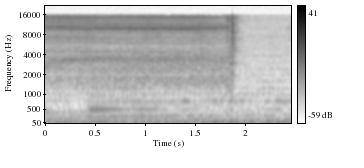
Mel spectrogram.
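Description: Long draw on an e-cigarette: a steady high hiss with a thin whine, cut off sharply with a click just before two seconds.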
